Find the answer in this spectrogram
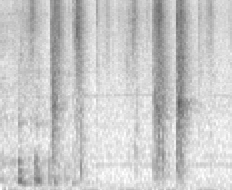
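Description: Tarot cards being shuffled by hand: a few sharp, snappy flicks of card stock in two quick pairs, about a second apart. A brief trace of voice from the tail of a laugh comes just before them.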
